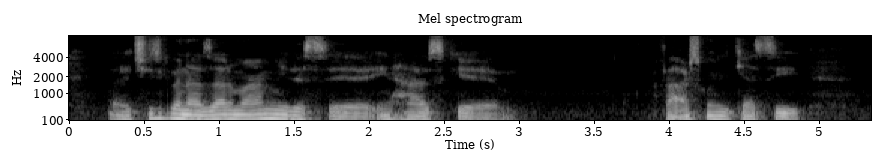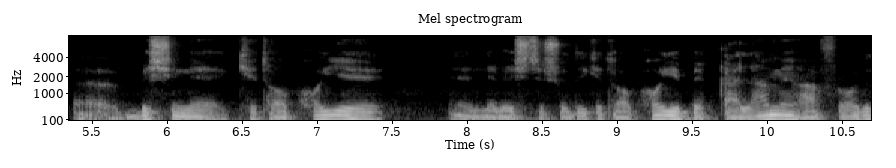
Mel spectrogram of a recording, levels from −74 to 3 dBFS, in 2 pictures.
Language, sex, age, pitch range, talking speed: Persian, male, 30-49, 80-100 Hz, 110 wpm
